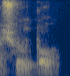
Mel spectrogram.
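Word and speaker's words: 春闘: 일본 발음은 슌또입니다. 슌또.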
